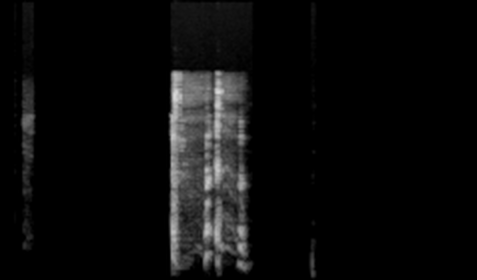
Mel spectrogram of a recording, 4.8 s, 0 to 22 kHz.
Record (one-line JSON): {"cough_length": "4.8 s", "cough_amplitude": 11488, "cough_signal_mean_std_ratio": 0.18, "survey_phase": "alpha (2021-03-01 to 2021-08-12)", "age": "65+", "gender": "Female", "wearing_mask": "No", "symptom_cough_any": true, "smoker_status": "Never smoked", "respiratory_condition_asthma": false, "respiratory_condition_other": false, "recruitment_source": "REACT", "submission_delay": "2 days", "covid_test_result": "Negative", "covid_test_method": "RT-qPCR"}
